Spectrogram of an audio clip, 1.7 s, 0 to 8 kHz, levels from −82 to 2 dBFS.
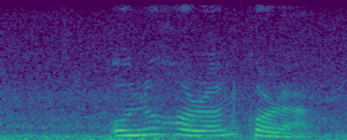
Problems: constant background noise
